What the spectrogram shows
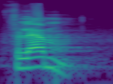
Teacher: G is a silent consonant. We never pronounce or articulate or utter the letter G in this particular word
